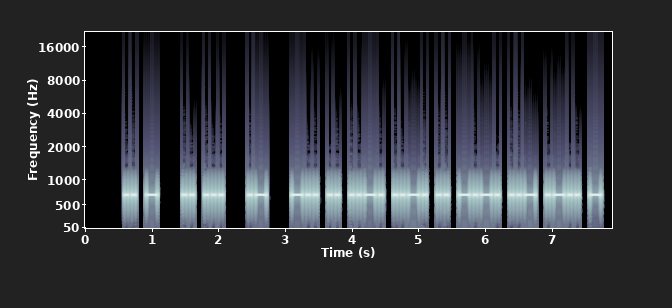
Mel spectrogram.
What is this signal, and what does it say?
Morse code, heard as a keyed tone, about 22 wpm, 700 Hz. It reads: IT IS A DIFFICULT
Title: Sentences from Top 1000 Words - Review Part 3 - 22wpm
